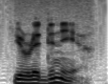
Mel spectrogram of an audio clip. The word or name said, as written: uredinia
